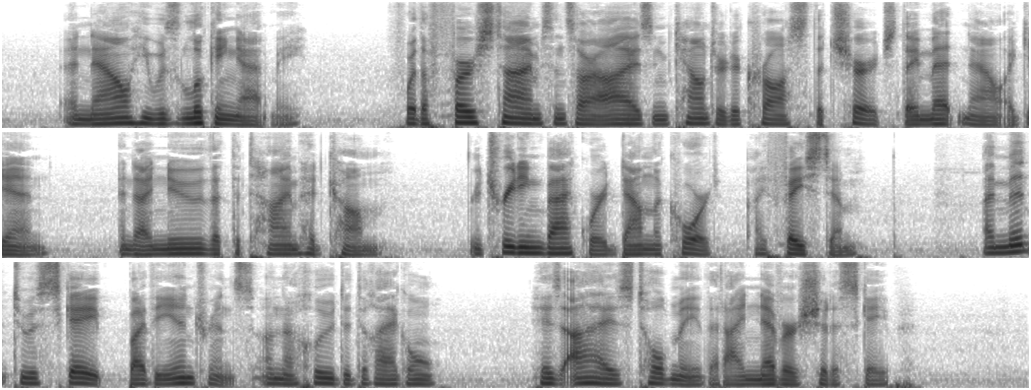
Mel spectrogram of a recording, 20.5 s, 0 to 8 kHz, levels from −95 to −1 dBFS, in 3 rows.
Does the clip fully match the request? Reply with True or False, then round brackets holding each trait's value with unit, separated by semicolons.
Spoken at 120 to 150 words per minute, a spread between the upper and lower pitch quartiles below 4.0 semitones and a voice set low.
False (170 wpm; 2.8 semitones; 110 Hz)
